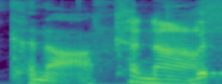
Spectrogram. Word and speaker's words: Knoff: will say this actually you got my last name wrong phil it's kanoff everyone as soon as i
